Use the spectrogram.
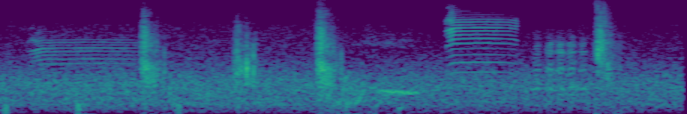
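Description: Sheep in the Minecraft video game bleat several times in short, separate calls, a soft footstep-like patter between them, heard close and fairly quiet with no talk.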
